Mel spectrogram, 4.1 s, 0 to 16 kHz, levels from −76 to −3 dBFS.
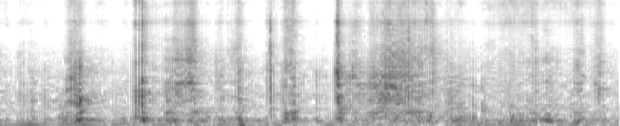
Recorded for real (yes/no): no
